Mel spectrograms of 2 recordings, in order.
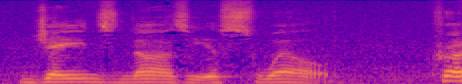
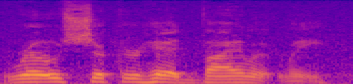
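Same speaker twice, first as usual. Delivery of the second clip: ordinary delivery, nothing marked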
